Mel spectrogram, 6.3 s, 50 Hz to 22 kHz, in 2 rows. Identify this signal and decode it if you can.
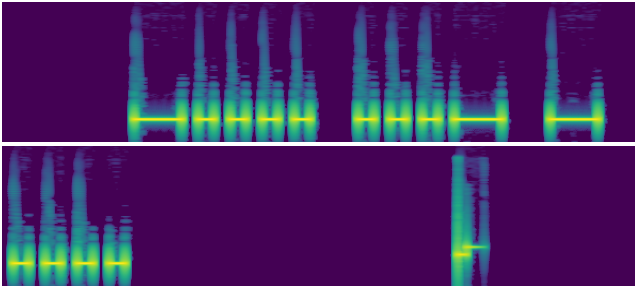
Morse code, heard as a keyed tone, about 15 wpm, 700 Hz. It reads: 6VTH
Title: Four Challenging Letter-Number Combinations 15wpm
